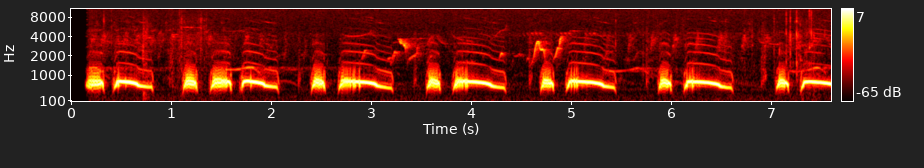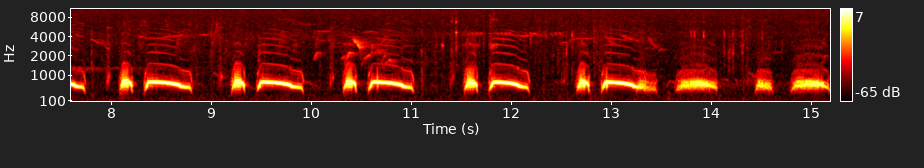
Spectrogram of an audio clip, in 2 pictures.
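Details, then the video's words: Spotted dove in hill forest of Kanchanaburi, Thailand, heard during decoy trapping. It gives a long run of short, mellow, two-toned coos, almost one per second for fifteen seconds, each with a slight dip in pitch. The background is quiet. "คูบนคอน คูยาวมาก 170 คำ"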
